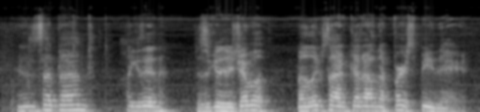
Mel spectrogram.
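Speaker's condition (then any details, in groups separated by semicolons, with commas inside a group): Friedreich's ataxia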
